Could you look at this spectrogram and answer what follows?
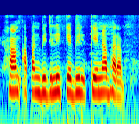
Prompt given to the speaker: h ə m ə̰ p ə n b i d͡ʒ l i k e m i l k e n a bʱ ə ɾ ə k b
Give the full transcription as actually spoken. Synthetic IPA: h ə m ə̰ p ə n b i d͡ʒ l i k e b i l k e n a bʱ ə ɾ ə b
